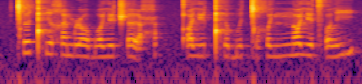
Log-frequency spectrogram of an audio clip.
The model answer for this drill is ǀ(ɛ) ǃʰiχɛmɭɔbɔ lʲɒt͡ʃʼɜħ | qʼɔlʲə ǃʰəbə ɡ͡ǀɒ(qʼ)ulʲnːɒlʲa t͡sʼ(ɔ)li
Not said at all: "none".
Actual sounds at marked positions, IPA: ə, χ, ɔ

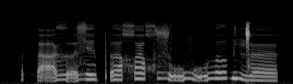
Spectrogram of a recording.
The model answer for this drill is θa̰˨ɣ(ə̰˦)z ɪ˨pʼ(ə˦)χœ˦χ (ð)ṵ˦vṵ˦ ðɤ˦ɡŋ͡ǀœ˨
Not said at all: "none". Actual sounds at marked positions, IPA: ə̰˨, ə˨, z

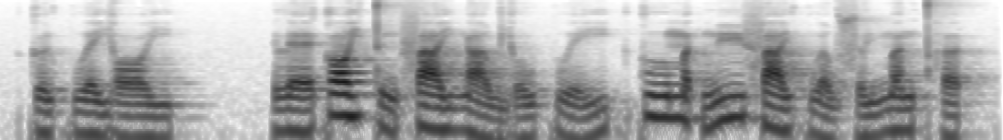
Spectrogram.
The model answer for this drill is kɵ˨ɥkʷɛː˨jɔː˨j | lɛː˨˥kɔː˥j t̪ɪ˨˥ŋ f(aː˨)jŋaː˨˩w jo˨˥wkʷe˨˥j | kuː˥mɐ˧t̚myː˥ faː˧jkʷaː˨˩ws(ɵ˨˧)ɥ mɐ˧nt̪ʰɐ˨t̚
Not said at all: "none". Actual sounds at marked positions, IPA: aː˧, ɵ˨˧

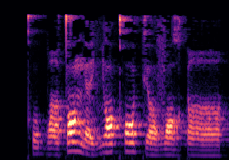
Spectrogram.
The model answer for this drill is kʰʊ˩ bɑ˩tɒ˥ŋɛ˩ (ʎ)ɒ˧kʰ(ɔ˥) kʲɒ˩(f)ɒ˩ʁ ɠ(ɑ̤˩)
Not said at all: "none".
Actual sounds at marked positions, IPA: ʎ, ɔ˧, v, ɑ˩

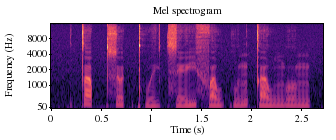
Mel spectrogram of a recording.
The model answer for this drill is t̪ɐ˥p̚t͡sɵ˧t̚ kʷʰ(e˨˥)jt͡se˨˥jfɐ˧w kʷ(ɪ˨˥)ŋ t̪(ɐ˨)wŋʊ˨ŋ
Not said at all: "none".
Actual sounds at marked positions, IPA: e˨˩, ɪ˨˥, ɐ˨

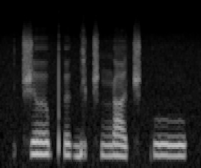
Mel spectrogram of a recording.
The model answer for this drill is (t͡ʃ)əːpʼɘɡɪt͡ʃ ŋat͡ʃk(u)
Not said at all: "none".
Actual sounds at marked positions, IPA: t͡ʃ, uː

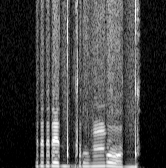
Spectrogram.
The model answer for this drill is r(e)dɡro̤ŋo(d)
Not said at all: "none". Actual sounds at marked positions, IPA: e, d

